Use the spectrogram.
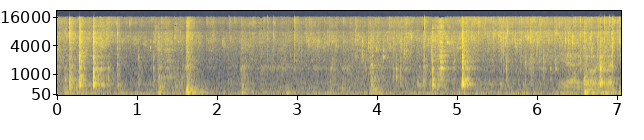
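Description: Chicken hearts fry in oil in a pan with a moderate sizzle. Irregular scraping and clattering of a utensil stirring comes in several distinct bursts, and there is no talking.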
